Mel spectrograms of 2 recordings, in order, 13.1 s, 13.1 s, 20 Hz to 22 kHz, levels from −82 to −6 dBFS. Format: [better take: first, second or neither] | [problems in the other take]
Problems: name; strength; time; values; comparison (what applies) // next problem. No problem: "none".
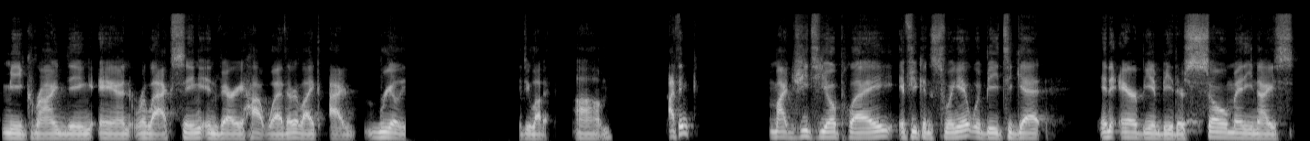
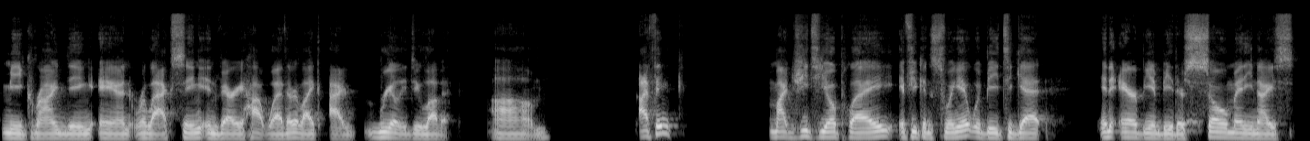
second | audio freezing; at 4 s for 1 s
